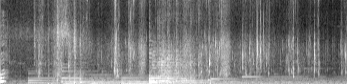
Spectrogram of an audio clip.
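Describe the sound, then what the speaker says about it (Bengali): New-season potatoes being washed in water, with trickling, pouring and splashing sounds that come in close bursts and then ease into lighter dribbles and drips. "এই এই সিজনের আলুগুলো ভালো করে ধুয়ে নেব"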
